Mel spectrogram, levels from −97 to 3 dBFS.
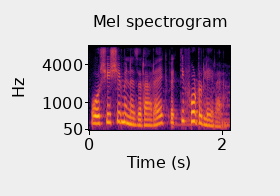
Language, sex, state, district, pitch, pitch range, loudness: Hindi, female, Himachal Pradesh, Shimla, 265 Hz, 200-310 Hz, -17 LUFS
